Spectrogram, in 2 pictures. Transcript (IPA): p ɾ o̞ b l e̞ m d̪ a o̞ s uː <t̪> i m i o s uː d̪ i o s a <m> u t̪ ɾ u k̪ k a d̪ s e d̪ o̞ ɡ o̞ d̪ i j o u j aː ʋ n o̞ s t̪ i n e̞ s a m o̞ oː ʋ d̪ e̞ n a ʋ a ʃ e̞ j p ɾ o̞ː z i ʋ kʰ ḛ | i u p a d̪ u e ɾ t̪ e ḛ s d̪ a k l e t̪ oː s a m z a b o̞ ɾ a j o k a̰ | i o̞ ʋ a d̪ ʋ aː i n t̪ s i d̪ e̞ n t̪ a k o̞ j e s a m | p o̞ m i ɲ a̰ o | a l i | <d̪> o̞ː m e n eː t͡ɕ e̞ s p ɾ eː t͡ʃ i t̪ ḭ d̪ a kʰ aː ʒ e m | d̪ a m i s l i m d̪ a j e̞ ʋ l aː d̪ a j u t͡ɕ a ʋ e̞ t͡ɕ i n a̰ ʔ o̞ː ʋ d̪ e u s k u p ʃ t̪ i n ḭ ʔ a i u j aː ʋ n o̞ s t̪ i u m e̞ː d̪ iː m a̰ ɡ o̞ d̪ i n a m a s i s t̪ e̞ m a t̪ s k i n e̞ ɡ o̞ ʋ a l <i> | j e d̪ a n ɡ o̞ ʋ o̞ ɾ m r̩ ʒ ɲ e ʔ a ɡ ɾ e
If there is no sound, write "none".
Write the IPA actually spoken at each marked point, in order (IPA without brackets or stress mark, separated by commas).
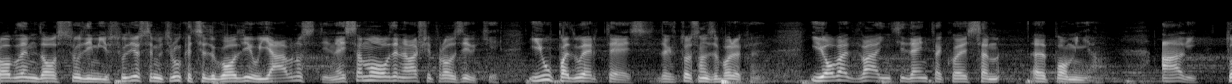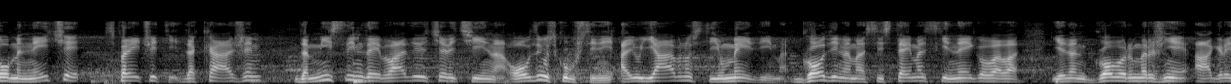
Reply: d̪, m, t̪, a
